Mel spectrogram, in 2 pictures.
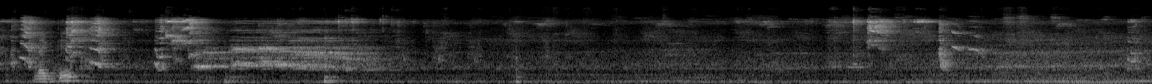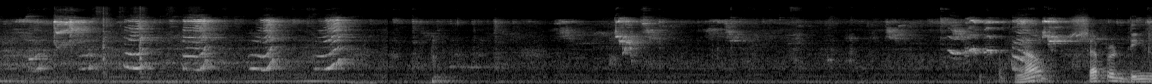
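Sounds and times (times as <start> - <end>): birds calling: 0.0 - 23.0.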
